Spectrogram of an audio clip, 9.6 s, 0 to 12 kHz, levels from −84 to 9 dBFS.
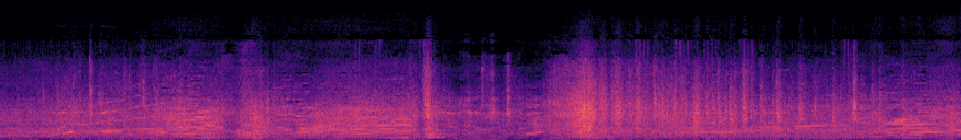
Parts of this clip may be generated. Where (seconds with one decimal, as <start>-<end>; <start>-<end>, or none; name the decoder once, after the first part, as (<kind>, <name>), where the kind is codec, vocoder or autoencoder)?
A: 1.9-3.5 (codec, DAC); 4.4-6.0; 8.5-9.6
